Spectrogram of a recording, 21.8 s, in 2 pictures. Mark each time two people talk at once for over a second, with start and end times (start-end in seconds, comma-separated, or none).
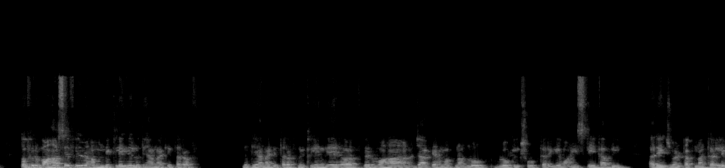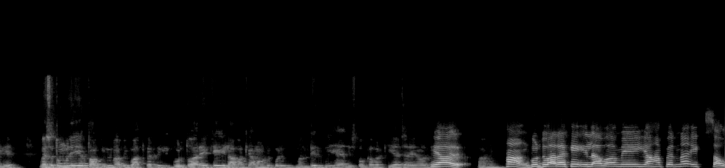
none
